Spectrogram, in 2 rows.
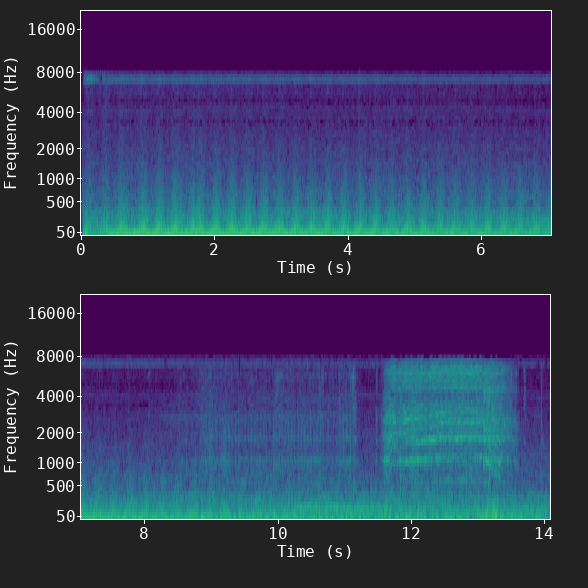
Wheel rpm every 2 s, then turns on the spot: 0, 0, 0, 0, 10, 30, 90.
8-10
